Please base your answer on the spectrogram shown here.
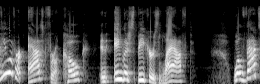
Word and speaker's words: coke: and that's the oval the word coke uses a long Oh sound and uses a short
